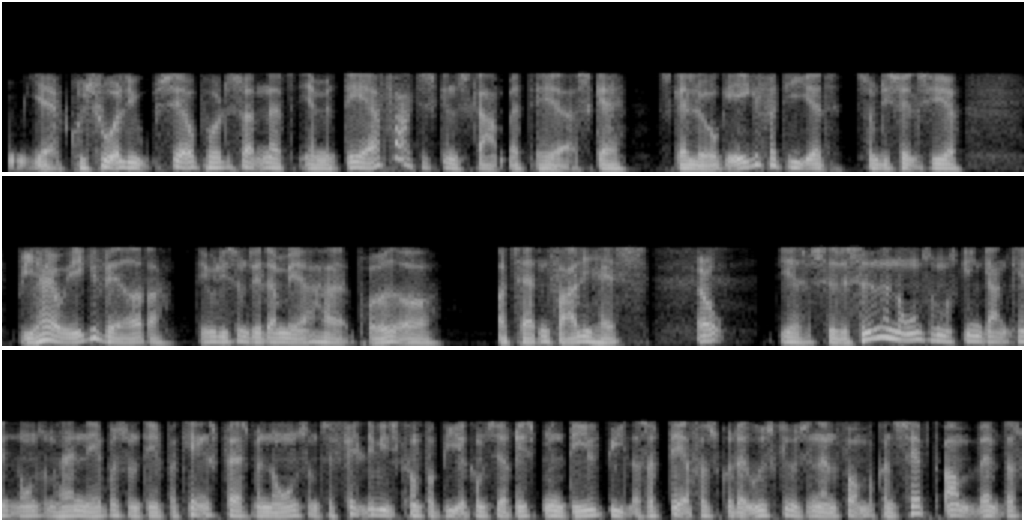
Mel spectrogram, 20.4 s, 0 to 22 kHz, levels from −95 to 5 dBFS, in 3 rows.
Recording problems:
high frequencies cut off; severe; nothing above 4 kHz

